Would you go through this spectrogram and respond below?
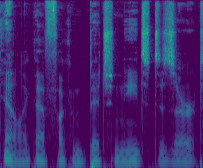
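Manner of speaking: cool, calm, quiet, level-headed cutting tone. Speaker retells a woman who, for once, speaks without yelling; retelling her calm remark. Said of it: "Doesn't yell or anything".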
